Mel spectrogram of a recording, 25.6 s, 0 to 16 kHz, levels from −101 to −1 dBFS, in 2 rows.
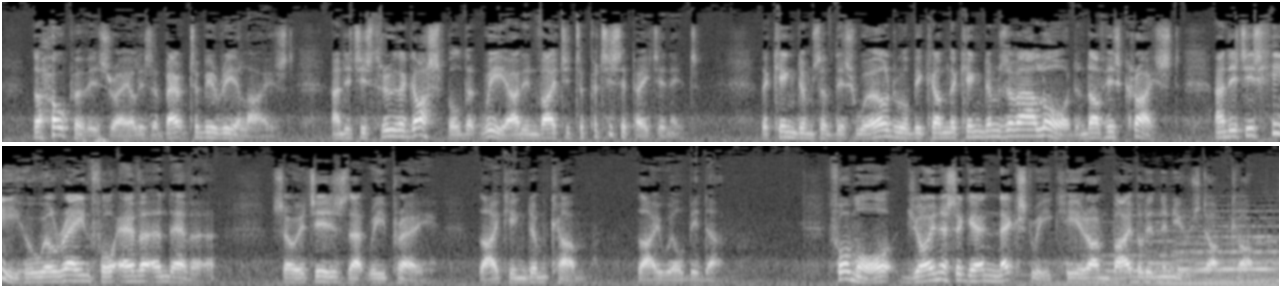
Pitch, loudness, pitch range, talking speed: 130 Hz, -19 LUFS, 115-155 Hz, 170 wpm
